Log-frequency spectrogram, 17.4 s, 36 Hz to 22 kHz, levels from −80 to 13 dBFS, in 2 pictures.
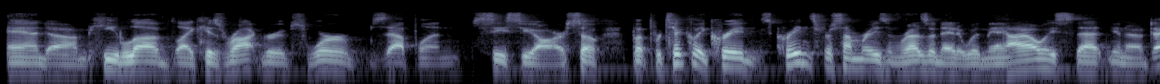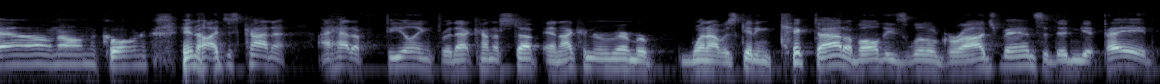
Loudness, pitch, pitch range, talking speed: -20 LUFS, 115 Hz, 105-135 Hz, 230 wpm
